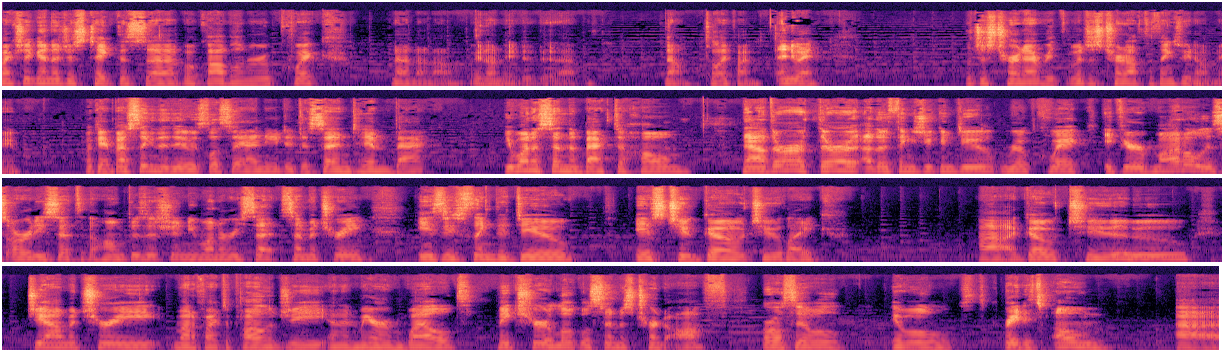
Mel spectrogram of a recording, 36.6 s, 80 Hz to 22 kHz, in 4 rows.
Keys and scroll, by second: 11.0 f, 13.0 s.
